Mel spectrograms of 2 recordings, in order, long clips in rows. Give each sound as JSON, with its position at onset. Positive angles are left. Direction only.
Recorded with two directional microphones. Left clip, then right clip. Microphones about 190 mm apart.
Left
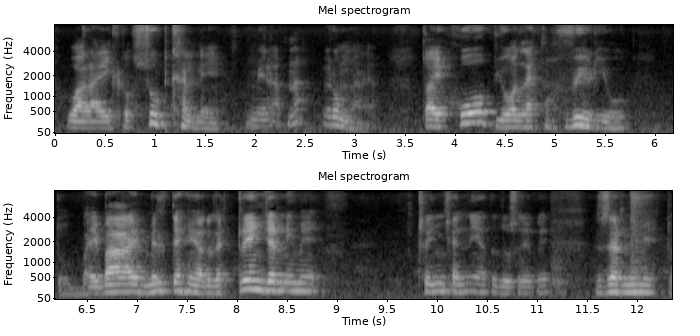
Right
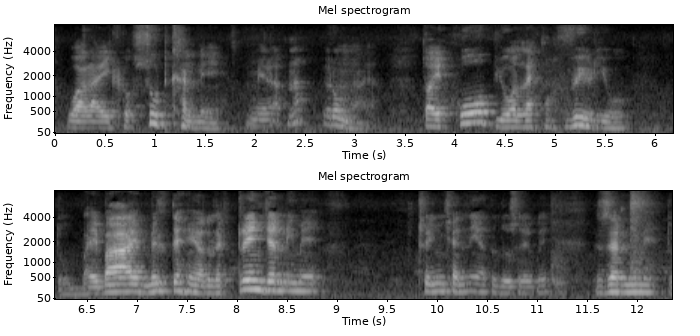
{"t": 0.1, "sound": "speech", "side_deg": 30}
{"t": 9.8, "sound": "speech", "side_deg": 25}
